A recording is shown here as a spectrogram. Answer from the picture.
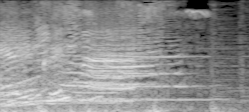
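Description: A group of women cheering together in one loud shout of many voices at different pitches. It breaks out suddenly and trails off over about two seconds.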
